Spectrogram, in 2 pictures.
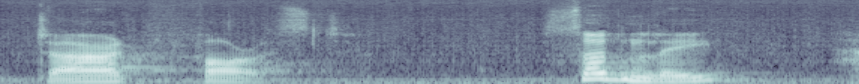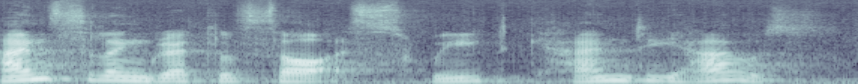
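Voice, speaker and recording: A man reading a children's fairy tale aloud in an expressive, deliberate, theatrical way. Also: medium pitch.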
